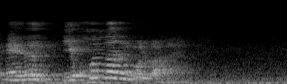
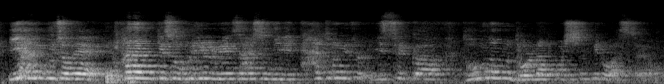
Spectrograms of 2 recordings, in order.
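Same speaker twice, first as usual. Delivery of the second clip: normal talking voice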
